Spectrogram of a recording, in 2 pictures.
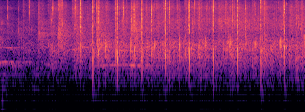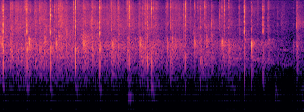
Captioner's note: applause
